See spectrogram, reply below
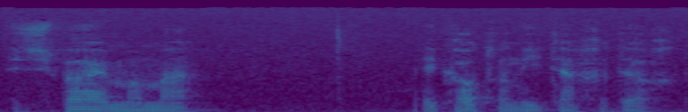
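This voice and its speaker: An actor playing a naive, eager, childlike son who speaks simply and trustingly in a radio play. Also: male voice, deep voice, monotone, a little fast, warm tone, slightly rough.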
